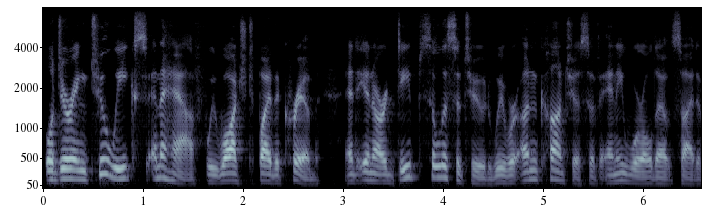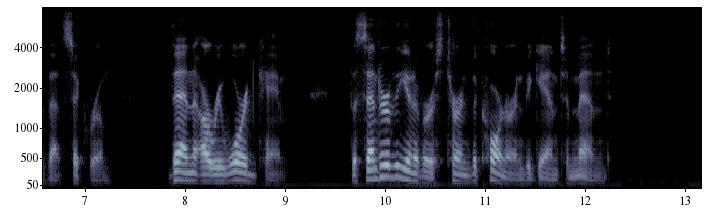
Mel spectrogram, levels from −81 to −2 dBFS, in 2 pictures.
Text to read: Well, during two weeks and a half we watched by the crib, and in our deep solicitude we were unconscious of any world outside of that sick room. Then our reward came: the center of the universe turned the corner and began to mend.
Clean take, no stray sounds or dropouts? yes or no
yes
